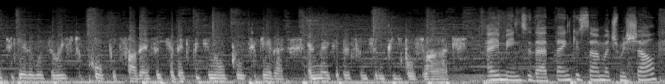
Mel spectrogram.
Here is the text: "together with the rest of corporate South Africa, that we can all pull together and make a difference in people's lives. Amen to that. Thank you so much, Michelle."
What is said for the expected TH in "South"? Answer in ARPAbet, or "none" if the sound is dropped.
TH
